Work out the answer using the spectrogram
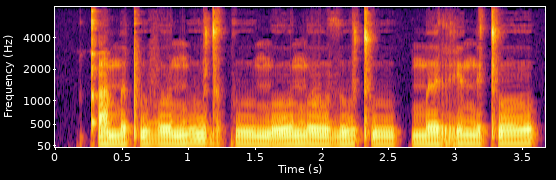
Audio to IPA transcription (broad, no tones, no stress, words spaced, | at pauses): qʼəmə pʼuβoːŋuːdo kuːŋoːŋoː ðutʼu | məːrʏŋʏ tʼo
